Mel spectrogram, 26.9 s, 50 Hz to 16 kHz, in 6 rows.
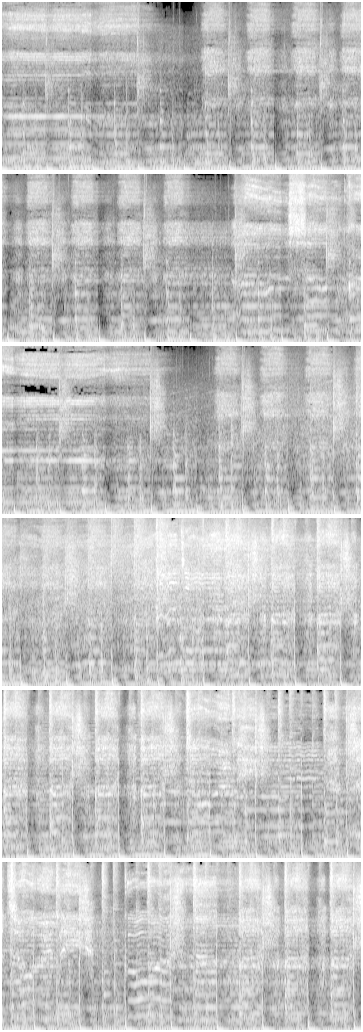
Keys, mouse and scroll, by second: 1.1 click, 1.7 space, 7.8 space, 8.8-12.1 drag, 13.6 ctrl+space, 14.1-16.6 typing, 17.4 Return, 19.6 click, 21.1-22.1 typing, 23.4-26.9 drag, 26.1 typing.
